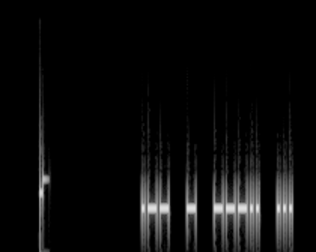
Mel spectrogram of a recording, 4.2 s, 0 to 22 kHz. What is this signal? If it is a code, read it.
Morse code, heard as a keyed tone, about 30 wpm, spaced as for 22 wpm, 700 Hz. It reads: WT8S
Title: USA Call Signs - 4 Characters - 2x Character Spacing - 30wpm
